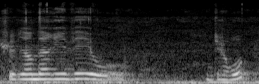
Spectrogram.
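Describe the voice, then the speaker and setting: A woman speaks in a fairly high pitch with flat, monotone intonation. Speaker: French teacher vlogger. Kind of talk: casual vlog talk to camera. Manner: slow.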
